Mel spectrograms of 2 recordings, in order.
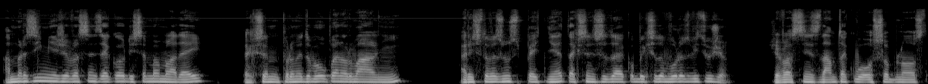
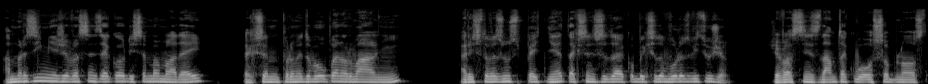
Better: second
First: high-pitched whine; faint; until 5 s; 9 kHz, 30 dB below the speech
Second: none

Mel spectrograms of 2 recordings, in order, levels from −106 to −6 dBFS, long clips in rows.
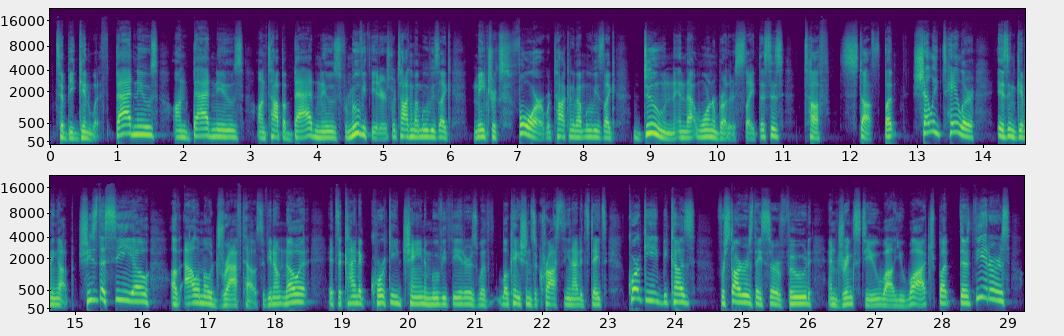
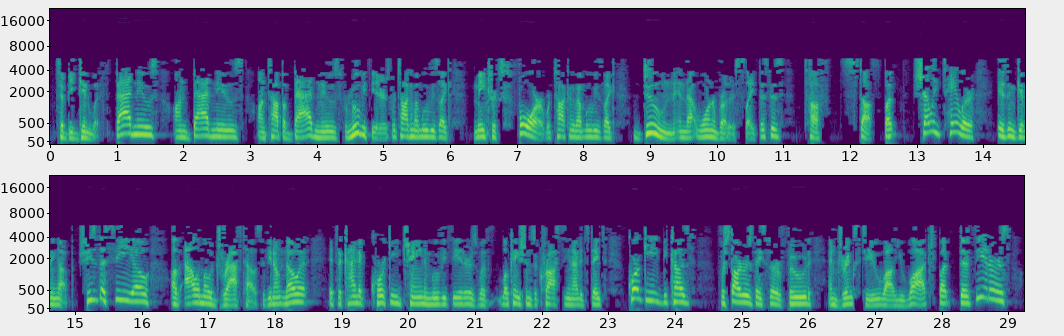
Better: first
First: none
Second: garbled, watery; badly; nothing above 5.5 kHz

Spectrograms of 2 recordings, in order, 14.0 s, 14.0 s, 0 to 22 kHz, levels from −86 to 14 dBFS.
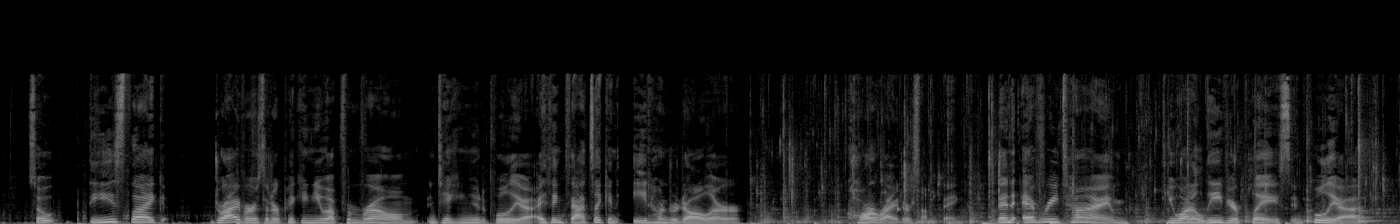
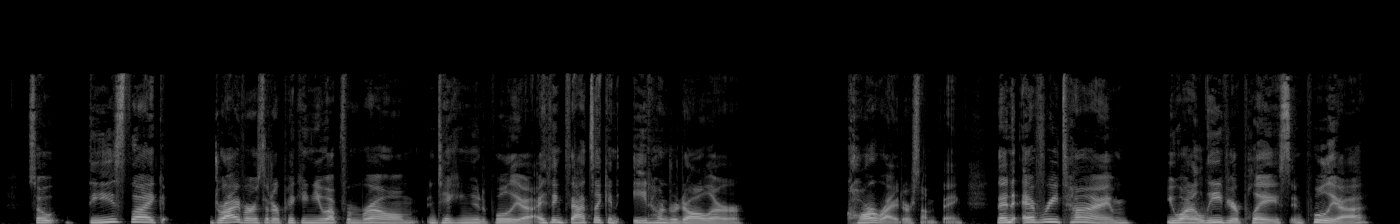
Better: second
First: household noises; noticeable; throughout; 15 dB below the speech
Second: none

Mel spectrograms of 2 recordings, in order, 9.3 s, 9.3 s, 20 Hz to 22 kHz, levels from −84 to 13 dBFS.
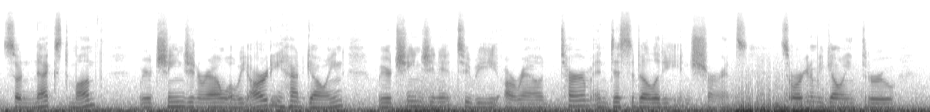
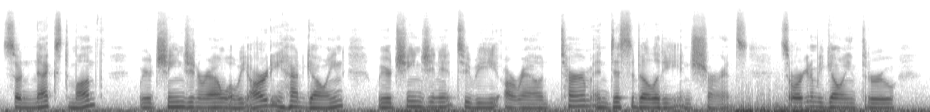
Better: second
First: wind noise on the microphone; heavy; 9 dB below the speech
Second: wind noise on the microphone; occasional gusts; 20 dB below the speech

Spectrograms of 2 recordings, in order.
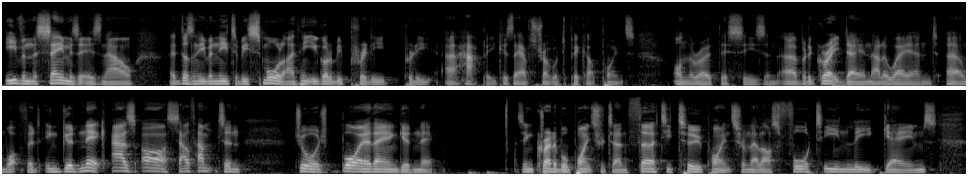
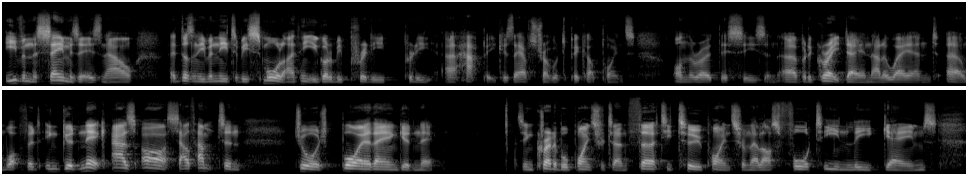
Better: first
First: none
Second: thin; very; fading below 350 Hz

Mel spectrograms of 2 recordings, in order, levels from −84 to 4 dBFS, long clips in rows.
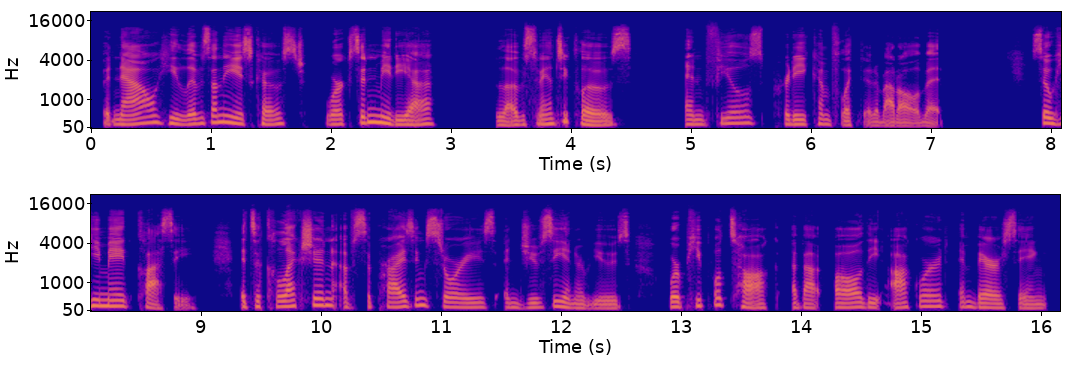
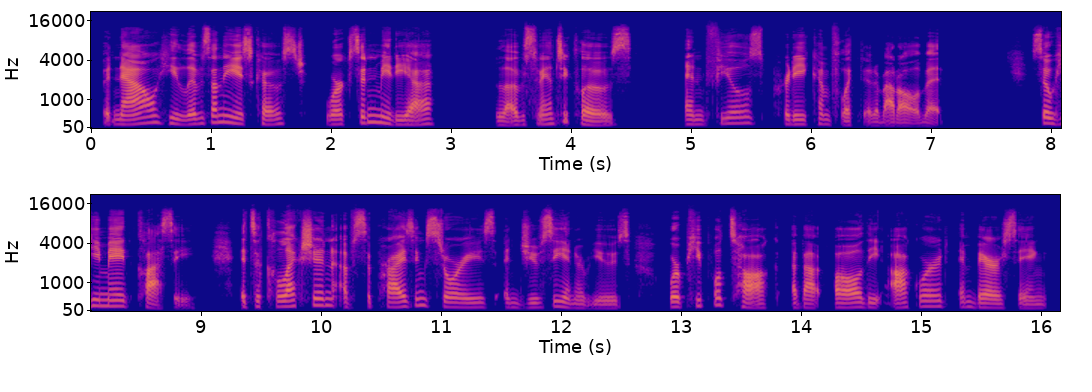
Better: first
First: none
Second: thin; very; fading below 600 Hz

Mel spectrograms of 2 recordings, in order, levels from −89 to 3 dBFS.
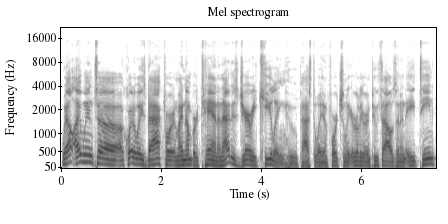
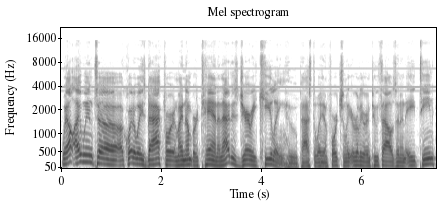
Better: first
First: none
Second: high-pitched whine; faint; throughout; 4 kHz, 25 dB below the speech

